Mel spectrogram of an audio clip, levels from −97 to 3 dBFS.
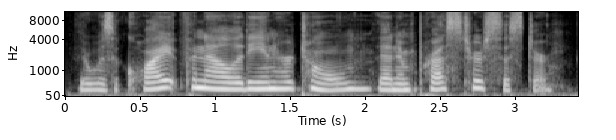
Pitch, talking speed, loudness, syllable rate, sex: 220 Hz, 210 wpm, -16 LUFS, 6.2 syllables/s, female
